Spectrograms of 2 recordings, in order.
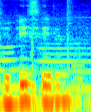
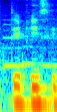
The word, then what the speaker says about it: difícil: Por ejemplo, árbol este difícil y lápiz. Por ejemplo, árbol la tiene la a difícil en la en la segunda I. y lápiz en la primera a.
